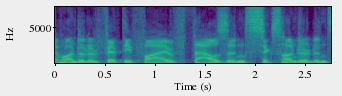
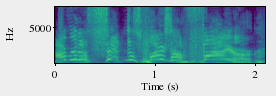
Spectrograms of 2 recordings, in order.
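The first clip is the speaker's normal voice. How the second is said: very high cartoon voice with wildly swinging pitch. Imagining a mascot threatening to burn the place: voice like the shrimp from Shark Tale. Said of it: "You sound like that shrimp from".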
